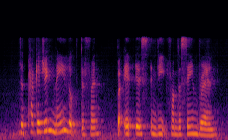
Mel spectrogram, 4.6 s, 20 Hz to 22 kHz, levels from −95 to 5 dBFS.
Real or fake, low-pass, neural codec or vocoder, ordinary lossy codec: fake; 7.2 kHz; codec, 16 kHz, 2 kbps, X-Codec, HuBERT features, trained on general audio; none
